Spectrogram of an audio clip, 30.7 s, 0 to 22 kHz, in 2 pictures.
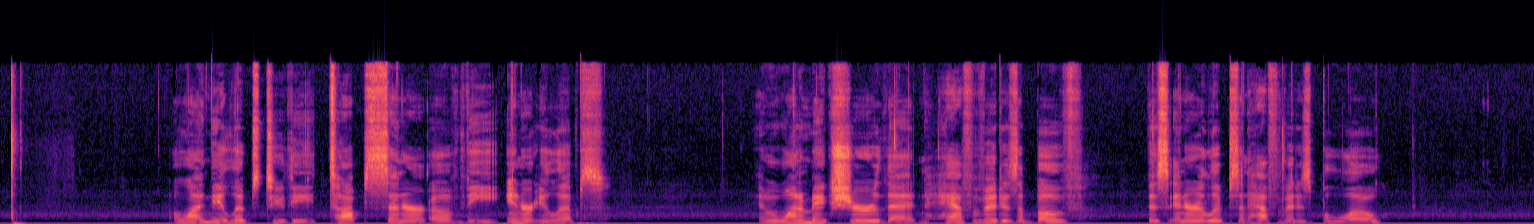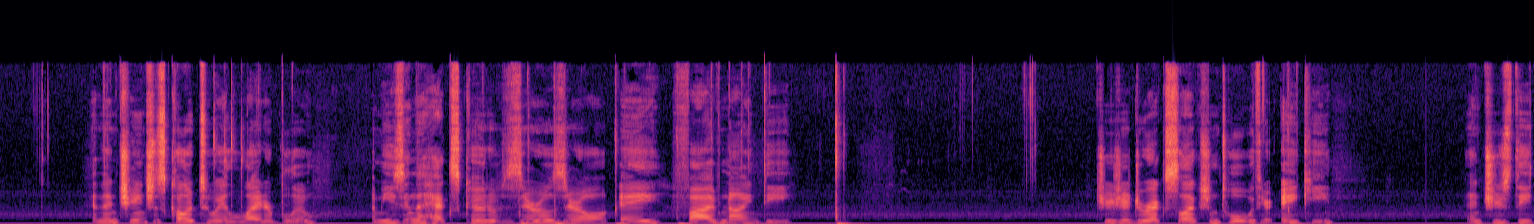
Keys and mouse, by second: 1.1 click, 5.7 v, 8.9-13.2 drag, 20.5-22.7 typing, 28.1 a.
